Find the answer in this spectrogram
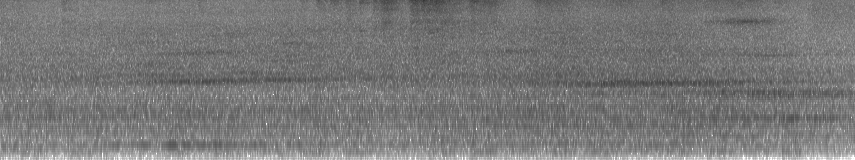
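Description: Electric multiple-unit commuter train running past along the platform, a steady rolling rumble with thin wheel squeal, echoing under the station roof. The sound starts to fade near the end as the last car goes by.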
